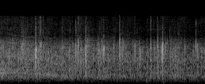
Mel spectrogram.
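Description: An audience claps their hands to give God praise, a dense, steady patter of many hands at moderate volume with no voices on top.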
